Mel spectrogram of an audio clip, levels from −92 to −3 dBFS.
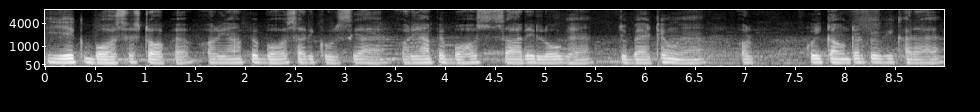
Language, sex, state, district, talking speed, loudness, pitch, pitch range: Hindi, male, Bihar, West Champaran, 200 wpm, -19 LUFS, 135 Hz, 130-140 Hz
